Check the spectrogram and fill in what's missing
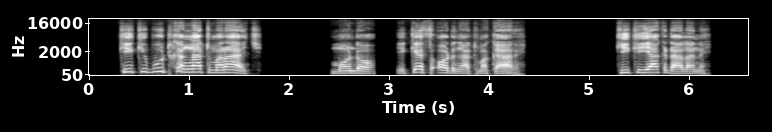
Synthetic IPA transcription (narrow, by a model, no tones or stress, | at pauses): kɪkibutkaŋatmaɾat͡ʃ | mɔndɔ | ɪkɛt̪ɔdŋatmakaɾɛ̰ | kikɪjakdalanɛ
